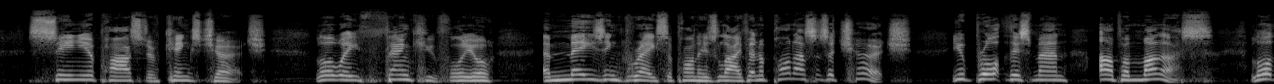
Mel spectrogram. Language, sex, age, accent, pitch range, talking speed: English, male, 50-69, British, 165-215 Hz, 140 wpm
